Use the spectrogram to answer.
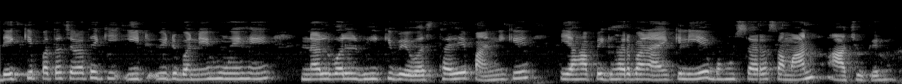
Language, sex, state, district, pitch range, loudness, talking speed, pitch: Chhattisgarhi, female, Chhattisgarh, Bilaspur, 235-270 Hz, -22 LUFS, 195 wpm, 250 Hz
